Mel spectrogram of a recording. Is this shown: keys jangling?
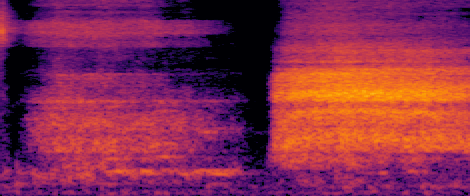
no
